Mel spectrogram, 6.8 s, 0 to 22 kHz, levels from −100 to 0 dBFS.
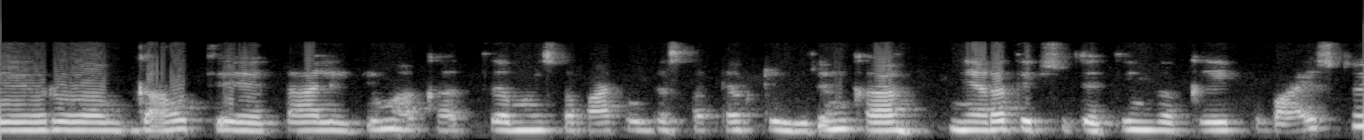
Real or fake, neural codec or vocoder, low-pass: real; none; 7.2 kHz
